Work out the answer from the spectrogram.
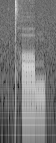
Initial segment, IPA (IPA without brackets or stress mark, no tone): t̪ʰ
